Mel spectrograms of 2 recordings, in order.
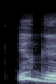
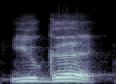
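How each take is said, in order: First: It sounds relaxed and forgiving. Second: It sounds threatening and confrontational. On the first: The other person is forgiven. "like you're forgiven. Like, oh my bad" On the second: The speaker is ready to fight. "as in we're about to fight"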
